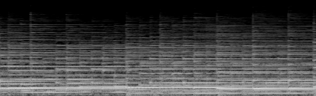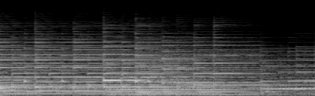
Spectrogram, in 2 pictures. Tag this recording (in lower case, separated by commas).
music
